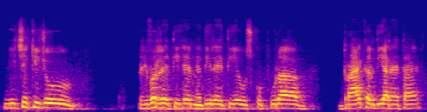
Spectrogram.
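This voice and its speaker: Slow, dramatic male teacher. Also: a little high, little pitch movement, a little mellow, a little hiss or hum. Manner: dramatic, suspenseful narration then earnest urging. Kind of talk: storytelling and motivational advice to students.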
